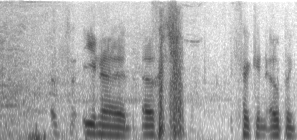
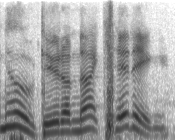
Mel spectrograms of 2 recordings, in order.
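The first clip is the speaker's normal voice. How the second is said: slow, higher-pitched insisting; earnest insistence; 6 semitones higher, 3 dB louder, slower than usual. Acted. Friend insisting the zombies are real, earnest. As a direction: insist with drawn-out words. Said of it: "Wait, no, you're like".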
